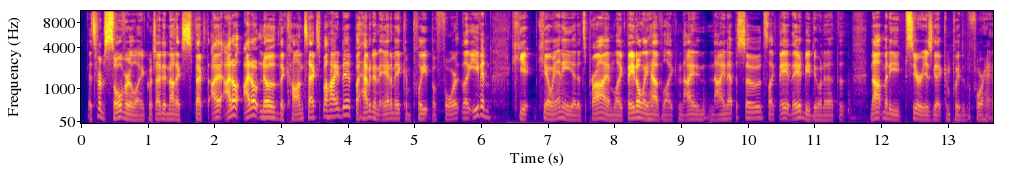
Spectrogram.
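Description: The tone is bright and sharp, heard up close and dry with no echo in a very clean recording against a silent background. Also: man, fairly low pitch for a man, ordinary pitch variation, fairly quick pace. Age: 20s. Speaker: anime podcast host. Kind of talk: casual chat.

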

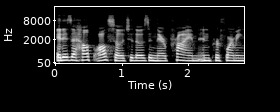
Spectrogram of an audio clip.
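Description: A woman's plain, everyday voice at a medium pitch and moderate pace, with fairly even intonation, a dry, close sound with no echo and a quiet background. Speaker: podcast co-host. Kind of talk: casual faith-based conversation.

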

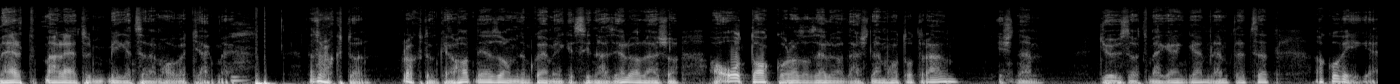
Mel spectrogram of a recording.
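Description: A man's very deep, low voice with lively intonation at a moderate pace, dry and close with no echo, over noticeable background noise. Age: 60s. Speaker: jazz saxophonist and composer. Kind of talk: radio interview.

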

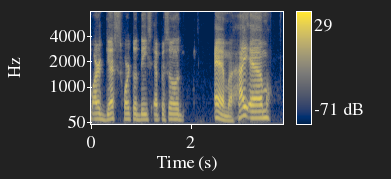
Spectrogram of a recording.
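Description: A man with a Filipino accent speaks very slowly at a fairly high pitch, with ordinary pitch variation and a dry, close sound that has no echo. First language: Tagalog. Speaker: podcast host. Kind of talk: casual interview in Taglish. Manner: halting, many fillers.

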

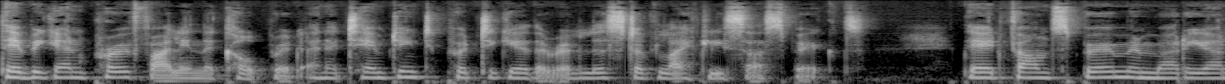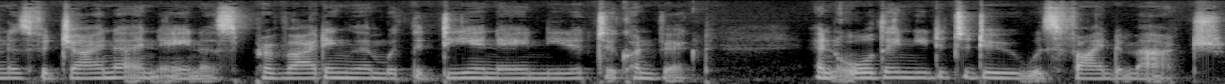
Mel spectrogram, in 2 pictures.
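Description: Somewhat breathy speech with monotone, flat intonation moves at a fairly quick pace in a very clean recording with a silent background. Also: woman, medium pitch for a woman. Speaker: true crime podcast host. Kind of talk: scripted narration.

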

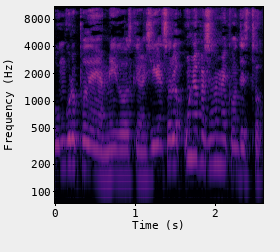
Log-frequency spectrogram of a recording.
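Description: A man talks at a moderate pace in a normal speaking voice. His pitch variation is ordinary. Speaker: podcast host. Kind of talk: casual solo podcast.

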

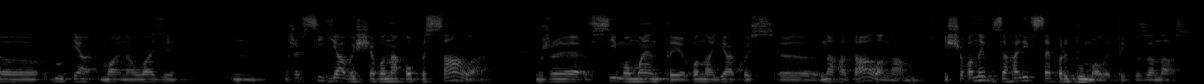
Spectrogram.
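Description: A man with a Russian accent speaks at a fairly slow pace. There is audible room echo. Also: medium pitch for a man, ordinary pitch variation. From Ukraine. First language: Russian (speaking Ukrainian). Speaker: podcast co-host. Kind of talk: casual chat.

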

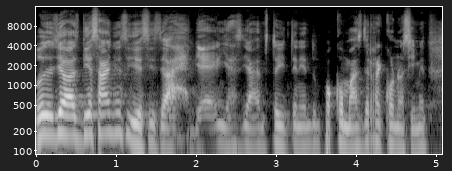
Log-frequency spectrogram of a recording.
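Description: With a Costa Rican accent, a man talks at a moderate pace with very wide pitch swings. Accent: Costa Rican-sounding Spanish. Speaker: clown and performing artist. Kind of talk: casual interview chat.

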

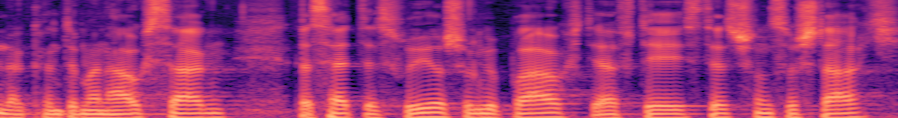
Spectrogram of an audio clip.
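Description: Fairly quick delivery in a monotone, flat intonation. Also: man. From South Tyrol, Brenner area. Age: 20s. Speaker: activist and student. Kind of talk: interview.

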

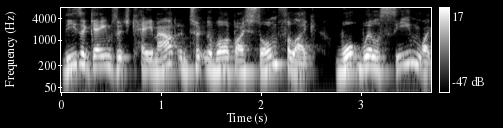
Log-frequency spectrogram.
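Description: A man talks at a moderate pace with lively intonation, a plain, everyday voice. The recording is very clean, with a silent background. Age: 20s. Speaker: esports caster. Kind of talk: podcast interview.

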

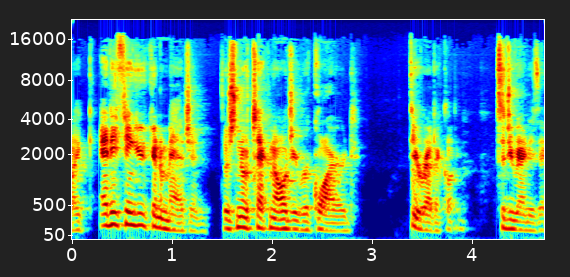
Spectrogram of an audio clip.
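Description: On a very clean recording with a silent background, a man with a Canadian accent speaks in a somewhat breathy voice with lively intonation. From northern Manitoba, Canada. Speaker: game developer and comic artist. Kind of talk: casual interview.

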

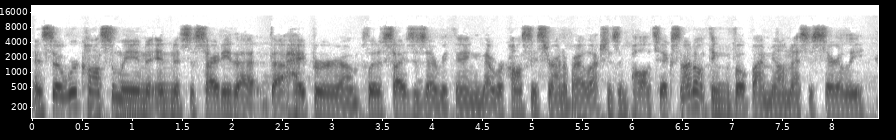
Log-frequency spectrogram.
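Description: A man at medium pitch with an American accent, very fast pace, and noticeable background noise. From central Utah, US. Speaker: opinion writer. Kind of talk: interview.

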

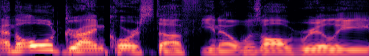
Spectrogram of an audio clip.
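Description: In a normal speaking voice with an American accent, the speaker uses lively intonation at a fairly slow pace in a dry, close recording with no echo. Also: man. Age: 30s. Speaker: music producer. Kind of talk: casual chat.

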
